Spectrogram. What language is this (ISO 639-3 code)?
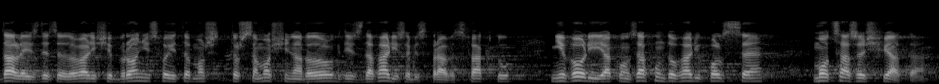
pol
